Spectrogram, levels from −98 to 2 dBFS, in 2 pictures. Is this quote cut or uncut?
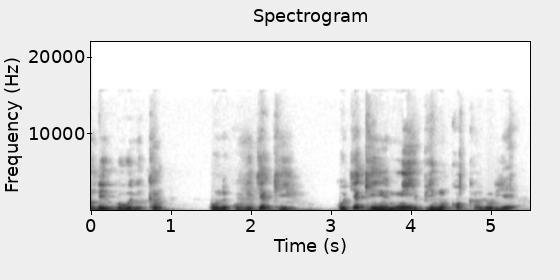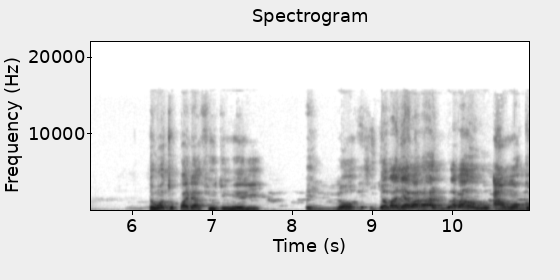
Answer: uncut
